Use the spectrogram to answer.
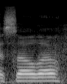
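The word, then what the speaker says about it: Asolo: is a solo so that's how i've always said it a solo if you have a different pronunciation for that good on you but i'm going to call it a solo italian-made boot it's a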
